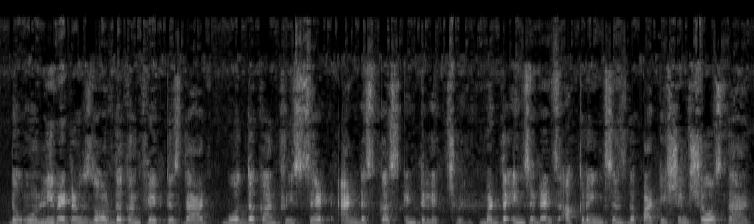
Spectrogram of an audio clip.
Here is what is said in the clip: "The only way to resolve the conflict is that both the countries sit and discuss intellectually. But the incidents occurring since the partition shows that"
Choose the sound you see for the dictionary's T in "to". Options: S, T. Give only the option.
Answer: T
